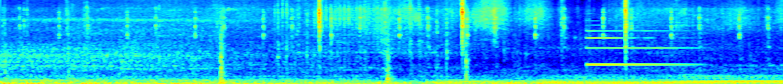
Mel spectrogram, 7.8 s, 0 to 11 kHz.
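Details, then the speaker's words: 2009 Ram 1500 Hemi 2WD driving at road speed, windows up, cool 57°F morning: low continuous droning growl rising and falling with speed, worse when cold; front wheel bearing grinding, fixed by hub assembly replacement. "So that's what I heard this morning, man. And it was way worse. That bearing was really cold this morning."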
